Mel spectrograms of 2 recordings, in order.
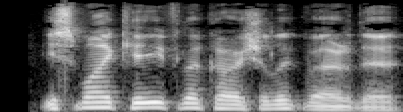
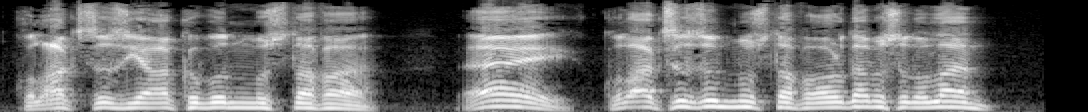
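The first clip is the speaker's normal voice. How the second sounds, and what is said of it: Thick, loud booming voice. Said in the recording (Turkish): “kalın sesiyle ortalığı inletti”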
